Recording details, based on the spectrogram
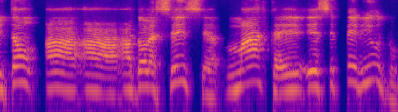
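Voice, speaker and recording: Speaking at a very slow pace, a man uses a high pitch, a bright, sharp tone, and lively intonation. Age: 60s. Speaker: pastor. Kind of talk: lecture. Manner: halting.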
